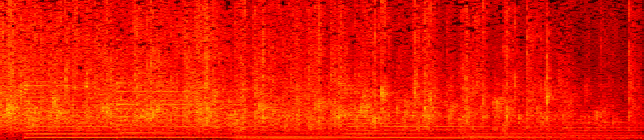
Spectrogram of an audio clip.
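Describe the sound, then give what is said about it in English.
A crowd claps steadily for the reading of the word, a dense wash of many hands applauding together, loud and sustained, with sustained organ-like tones humming underneath throughout. “Let's clap our hands for the reading of the word.”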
